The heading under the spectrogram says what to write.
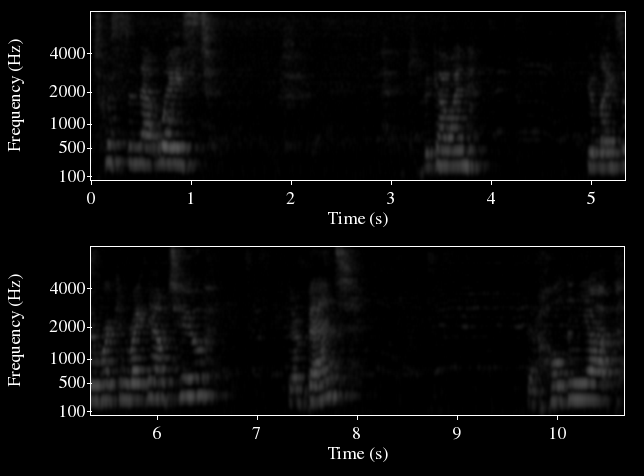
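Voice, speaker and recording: A woman's voice: fairly high pitch, slow pace, long pauses. A woman leading a workout as an aerobics instructor, giving short encouraging cues and counts. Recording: echoey room, distant mic, music behind. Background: workout music.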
